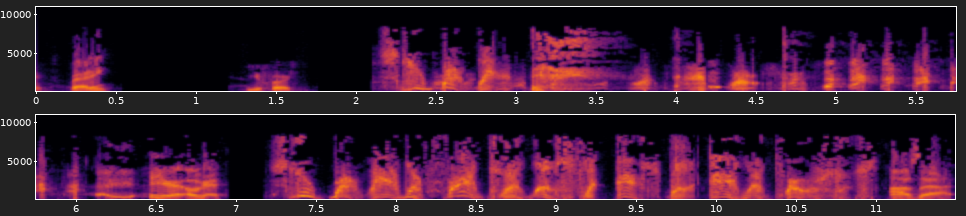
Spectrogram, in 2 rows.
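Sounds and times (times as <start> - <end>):
speech: 0.0 - 0.6, 1.3 - 4.9, 6.2 - 11.4
person doing raspy quacking cartoon-duck voice: 2.1 - 4.6, 7.2 - 11.3
laughter: 3.2 - 6.4.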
